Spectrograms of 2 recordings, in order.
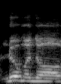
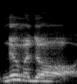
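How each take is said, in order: First: Numenor with an endlessly rolled final R; long rolled R. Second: Said in the usual way. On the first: Shown as a demonstration. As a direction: roll the R on the end of Numenor, on and on. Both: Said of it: "just like she has fifteen R's".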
